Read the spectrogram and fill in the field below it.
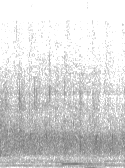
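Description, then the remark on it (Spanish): A large church audience at Numa applauds loudly and steadily for Christ, a dense wash of clapping that holds at full strength throughout, with a faint low hum underneath. “Iglesia, dale un aplauso fuerte a Cristo.”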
